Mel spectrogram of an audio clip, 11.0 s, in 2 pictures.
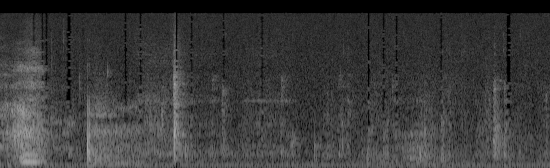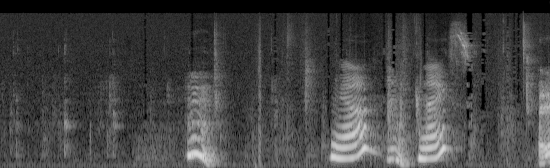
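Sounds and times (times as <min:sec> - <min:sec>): quiet chewing: 0:00.4 - 0:11.0.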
